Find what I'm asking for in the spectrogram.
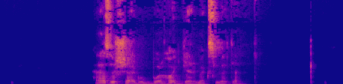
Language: Hungarian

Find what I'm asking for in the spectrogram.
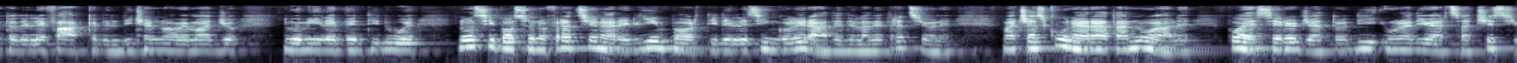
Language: Italian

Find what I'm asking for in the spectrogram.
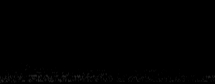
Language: Estonian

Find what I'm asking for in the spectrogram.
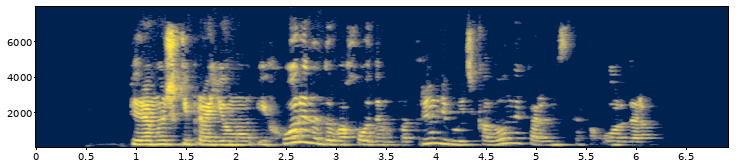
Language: Belarusian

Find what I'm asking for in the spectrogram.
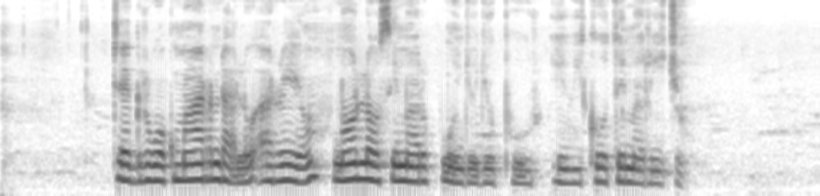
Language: Luo (Kenya and Tanzania)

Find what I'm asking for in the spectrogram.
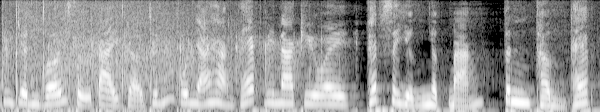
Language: Vietnamese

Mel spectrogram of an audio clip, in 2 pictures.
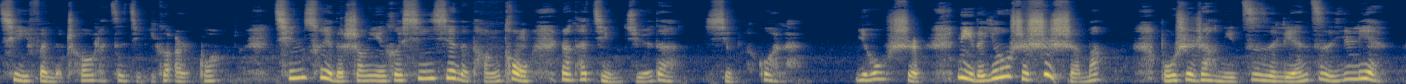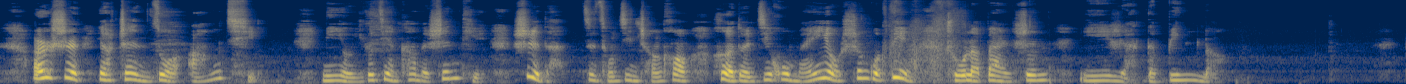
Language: Chinese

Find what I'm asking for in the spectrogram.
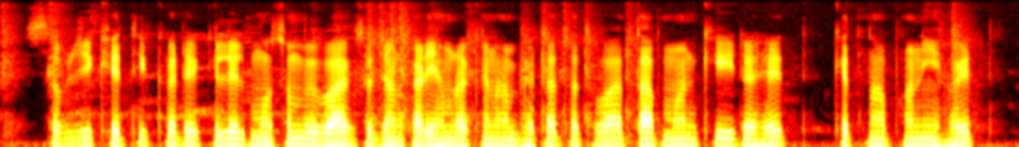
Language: Maithili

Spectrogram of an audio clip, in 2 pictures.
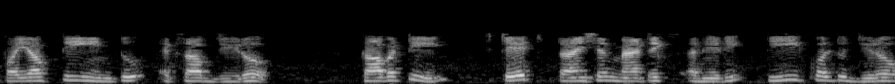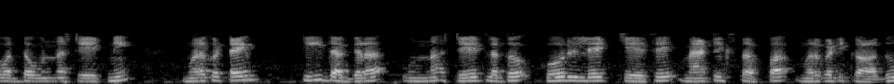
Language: Telugu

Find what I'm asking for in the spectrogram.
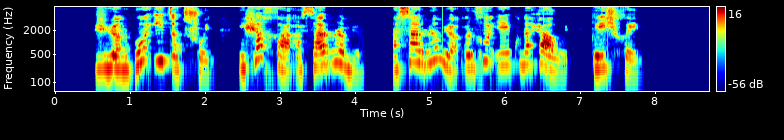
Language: Abkhazian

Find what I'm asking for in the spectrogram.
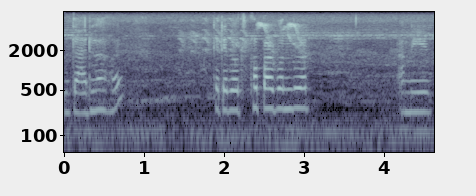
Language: Assamese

